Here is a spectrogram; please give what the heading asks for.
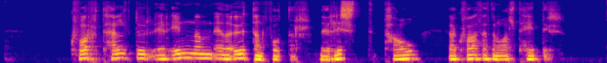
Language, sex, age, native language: Icelandic, male, 20-29, Icelandic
